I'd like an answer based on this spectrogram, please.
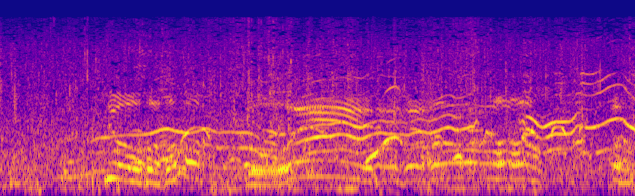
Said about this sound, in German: Das ist die reinste Wildwasserfahrt.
